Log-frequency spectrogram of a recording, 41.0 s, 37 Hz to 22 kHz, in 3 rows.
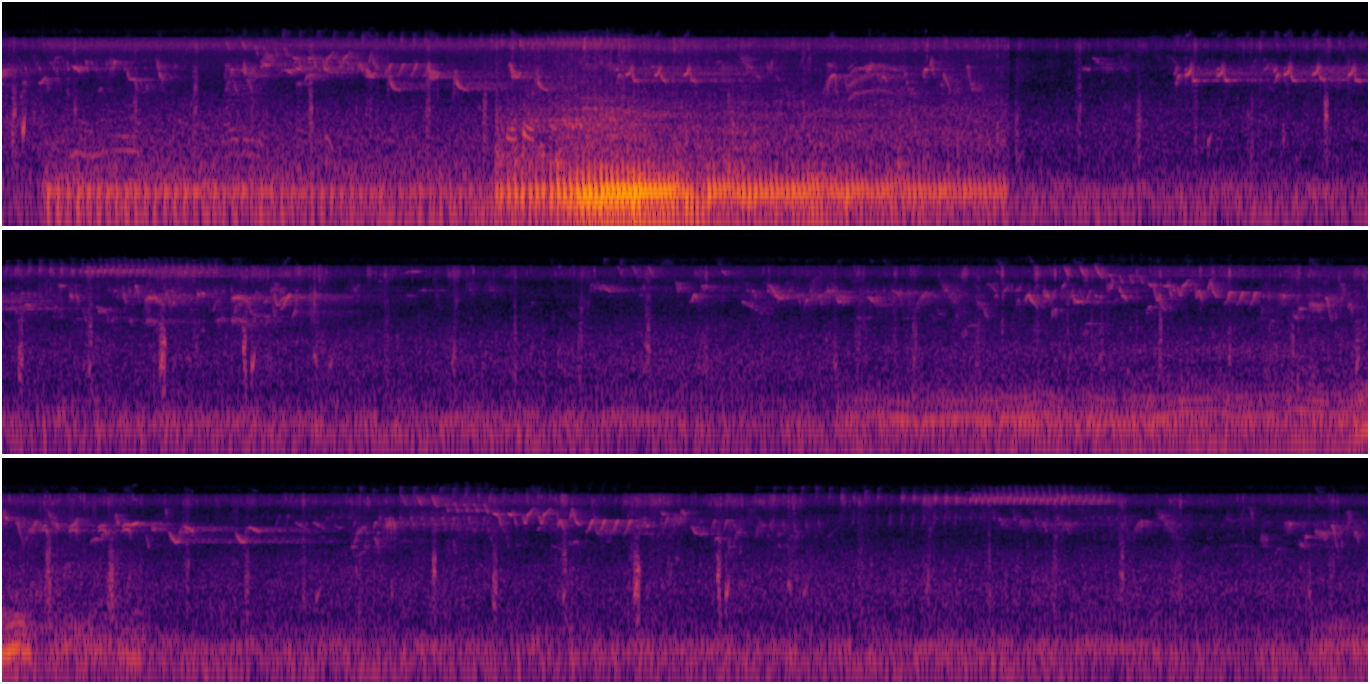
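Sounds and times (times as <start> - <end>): birds chirping: 0.0 - 40.9
low rumble: 4.9 - 10.1.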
